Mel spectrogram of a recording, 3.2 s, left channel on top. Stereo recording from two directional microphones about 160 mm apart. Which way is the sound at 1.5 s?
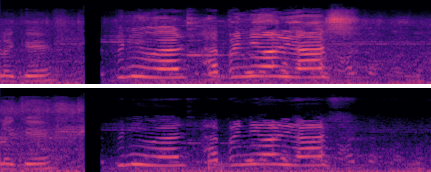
35° left (ahead or behind).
